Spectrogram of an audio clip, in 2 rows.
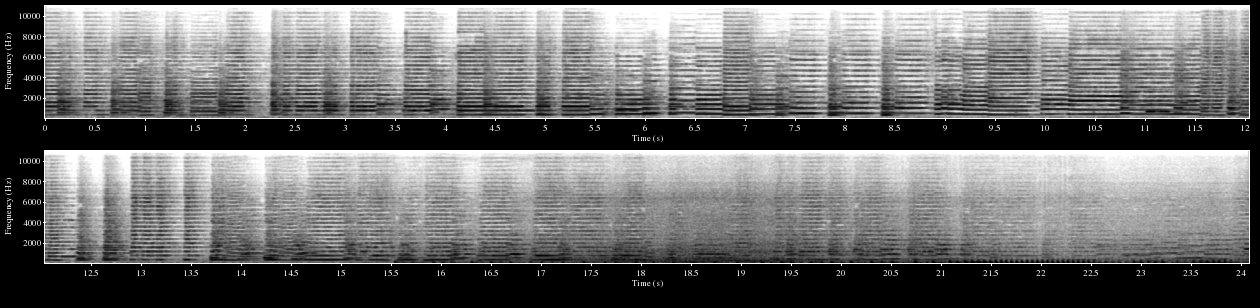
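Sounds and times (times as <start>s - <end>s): bus musical horn melody: 0.0s - 24.0s.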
